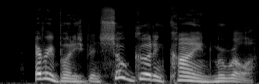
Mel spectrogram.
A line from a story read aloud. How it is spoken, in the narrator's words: sighed Anne happily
